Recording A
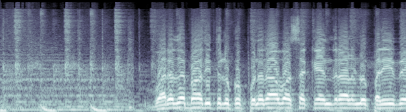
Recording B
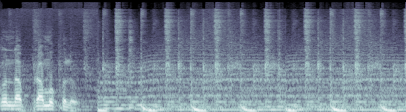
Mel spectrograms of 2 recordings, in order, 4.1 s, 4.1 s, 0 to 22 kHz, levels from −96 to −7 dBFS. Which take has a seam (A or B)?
A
